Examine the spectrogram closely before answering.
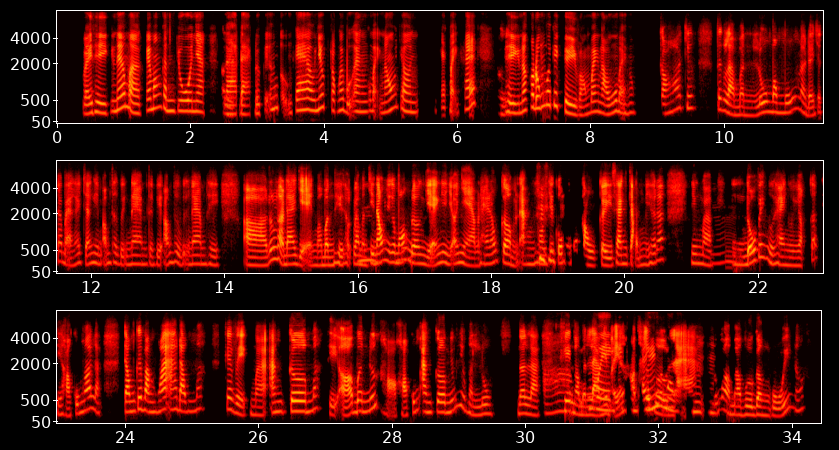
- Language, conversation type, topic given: Vietnamese, podcast, Bạn có thể kể về bữa ăn bạn nấu khiến người khác ấn tượng nhất không?
- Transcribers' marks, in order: tapping; laugh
